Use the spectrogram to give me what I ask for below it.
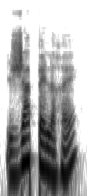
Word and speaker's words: appellerai: And it will affect all the forms, so remember, you double the L, so it does open the sound of this E, and you get E, okay? J'appellerai, tu appelleras, il appellera, nous appellerons, vous appellerez, ils appelleront.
